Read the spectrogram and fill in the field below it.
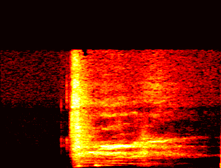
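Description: A single congested snore: a raspy, whistling nasal breath lasting about a second, starting strong and slowly fading, followed by a short low thump at the very end. No one talks.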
